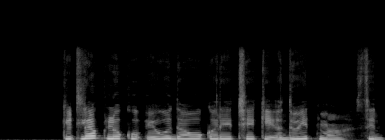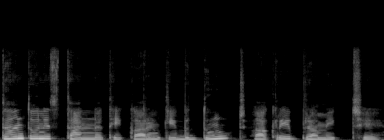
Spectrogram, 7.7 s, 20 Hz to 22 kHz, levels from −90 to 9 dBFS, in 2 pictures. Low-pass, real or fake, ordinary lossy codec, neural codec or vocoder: 14.4 kHz; real; none; none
